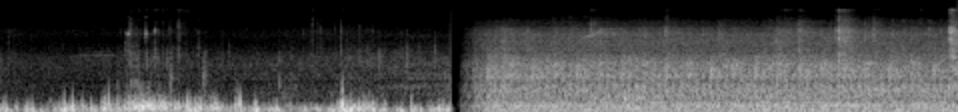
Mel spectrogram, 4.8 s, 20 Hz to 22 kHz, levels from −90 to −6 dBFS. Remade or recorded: recorded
